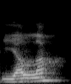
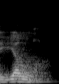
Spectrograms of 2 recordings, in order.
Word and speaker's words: yalla: So they learn yalla, which we use, which is in common.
